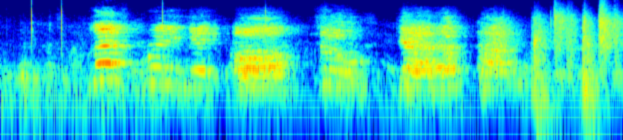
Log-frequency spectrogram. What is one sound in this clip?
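A group of young people shout a chant in unison in a large echoing hall.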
